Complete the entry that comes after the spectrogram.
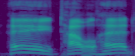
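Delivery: lightly voiced heckler calling out slowly; heckler's jeer. A crowd member heckling the comic, a hint of a slow jeer. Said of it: "somebody in the crowd goes".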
